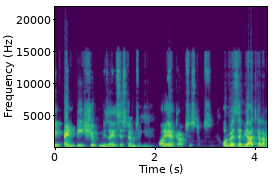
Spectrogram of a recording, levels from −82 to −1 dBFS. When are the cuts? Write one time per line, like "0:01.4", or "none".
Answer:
0:03.2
